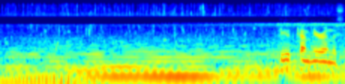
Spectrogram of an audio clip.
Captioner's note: water bubbling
